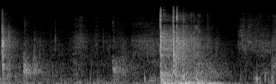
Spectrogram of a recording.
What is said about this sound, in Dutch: Dan ga ik met de app even mijn deur openen die telefoon en die deur, die weten dat ze bij elkaar horen. Ah, wat goed. En dan eh, zit er een kastje op de deur, op de plek waar je normaal de sleutel erin steekt.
